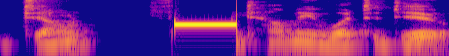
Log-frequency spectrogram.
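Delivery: acted-out angry outburst, temper boiling over, swooping pitch. Retelling pointing a finger at the woman after losing it: retelling losing his temper. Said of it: "lost it finally".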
